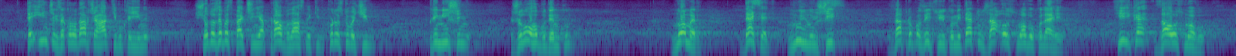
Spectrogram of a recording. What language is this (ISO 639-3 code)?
ukr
